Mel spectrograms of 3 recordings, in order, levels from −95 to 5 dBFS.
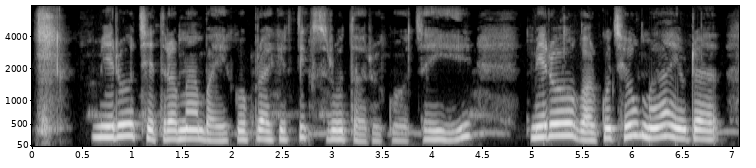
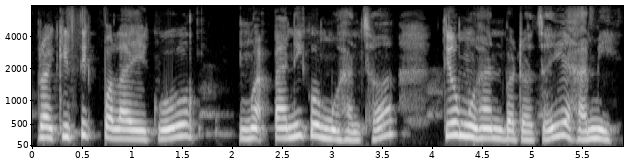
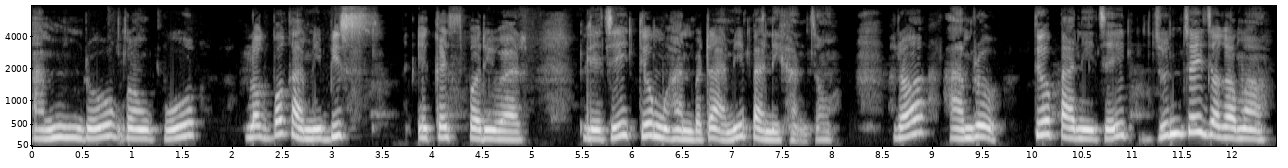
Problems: none marked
